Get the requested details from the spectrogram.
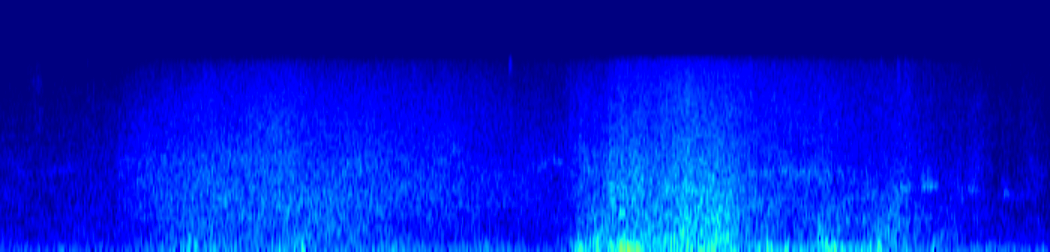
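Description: Wind gusts outdoors.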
